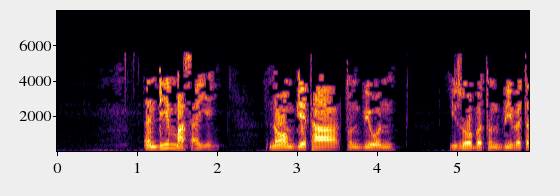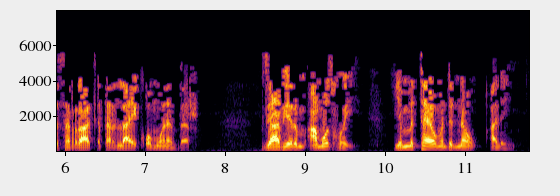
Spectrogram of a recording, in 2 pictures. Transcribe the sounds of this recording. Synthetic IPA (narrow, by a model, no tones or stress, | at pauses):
ʔɨnd̪ihɨmːasa̰jːɛ̰ɲː | ɨnːəwumɡe̞t̪ʰat̪ʰunbiwon | jɪzo̞bət̪ʰunbiβət̪ʰəsərːakʼɨt̪ʼəɾlajkʼo̞mo̞nəbːə̰ɾ | ɨɡzjaβhe̞ɾɨmːʔa̰mo̞sʼho̞j | jɛmːɨt̪ːajɛwmɨnd̪ɨnːəwʔaləɲː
